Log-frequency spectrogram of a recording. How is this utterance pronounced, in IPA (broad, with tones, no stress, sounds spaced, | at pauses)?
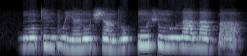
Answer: ɡ ɔ̃˧ t ĩ˦ ɡ u˦˨ j ɛ̃˧ ɾ ũ˧ ʃ ã˧ d o˦ k͡p ũ˦ ʃ ũ˦ ɾ u˦ l a˦ l a˦˨ k͡p a˨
